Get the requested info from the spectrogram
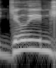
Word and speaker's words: Gillian: Hey, Gillian Jacobs pronounces it with a hard G from Community.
